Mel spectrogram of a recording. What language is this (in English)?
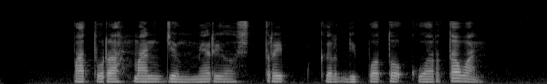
Sundanese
